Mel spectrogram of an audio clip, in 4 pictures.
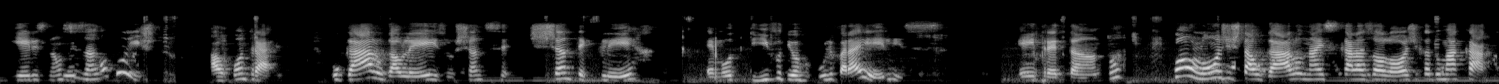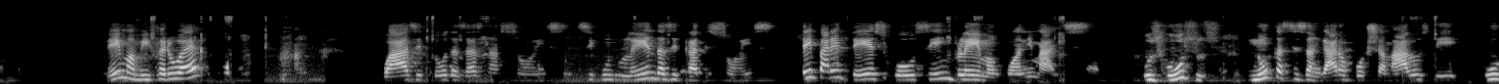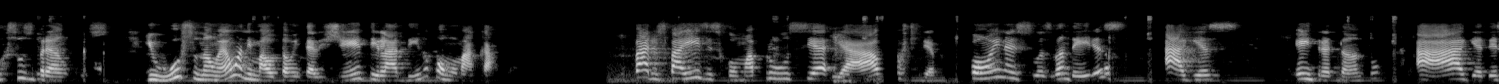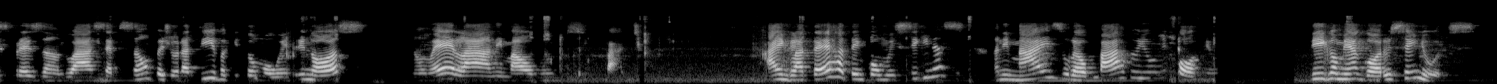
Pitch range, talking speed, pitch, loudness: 195-260 Hz, 120 wpm, 220 Hz, -18 LUFS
